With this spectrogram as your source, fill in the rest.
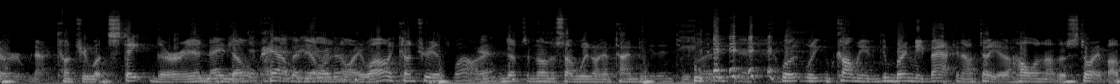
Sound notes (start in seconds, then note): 6.8 group laughs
